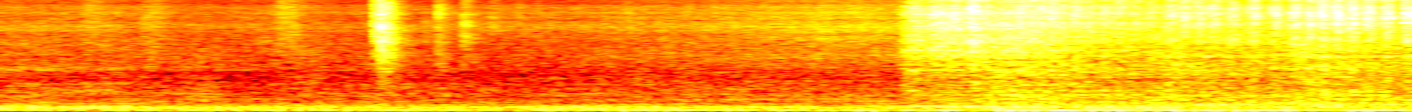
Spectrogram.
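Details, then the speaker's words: Honda CB Shine motorcycle engine: once it fires, a fast, steady metallic rattle over the idle; timing chain is worn out and needs replacing. "आज एक मेरा पास problem आया है Honda कब shine तो उसका typing change खराब हो चुका है उसका इंजन का साउंड ए रहा है"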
